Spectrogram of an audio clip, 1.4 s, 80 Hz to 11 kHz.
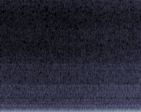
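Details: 2010 Jeep Compass after repairing a no-start caused by a corroded ASD relay box: smooth, even low hum and steady idle beat with no knocks or hunting.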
